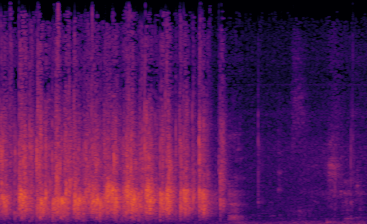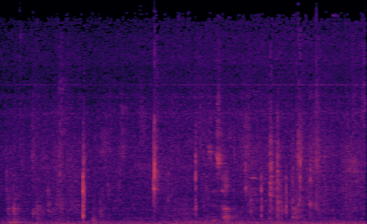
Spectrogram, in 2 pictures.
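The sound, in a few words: audience applause for speaker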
